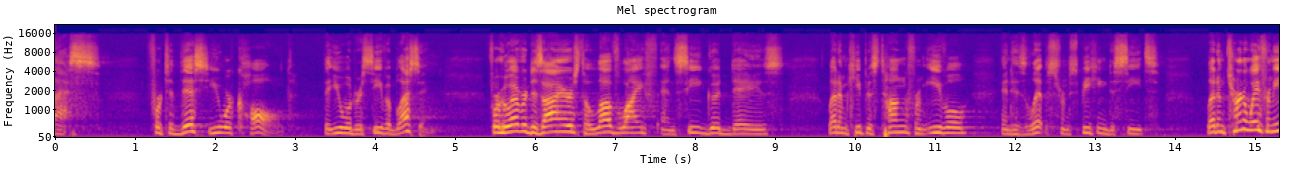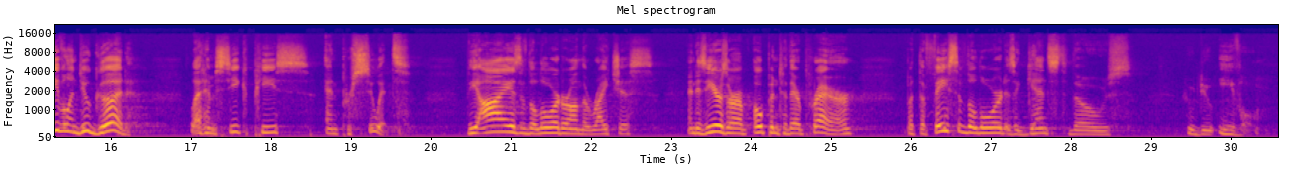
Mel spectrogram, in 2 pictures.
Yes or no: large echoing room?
yes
